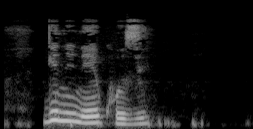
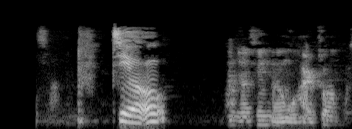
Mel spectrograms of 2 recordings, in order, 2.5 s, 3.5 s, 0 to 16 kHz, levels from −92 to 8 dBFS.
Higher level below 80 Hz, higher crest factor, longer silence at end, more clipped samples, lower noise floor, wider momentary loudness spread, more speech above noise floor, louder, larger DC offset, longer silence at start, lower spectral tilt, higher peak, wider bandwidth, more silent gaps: about the same, -64 dBFS vs -62 dBFS; about the same, 16 dB vs 18 dB; first, 0.6 s vs 0.15 s; neither; about the same, -72 dBFS vs -73 dBFS; second, 14 LU vs 23 LU; second, 51 dB vs 55 dB; second, -22 LUFS vs -16 LUFS; neither; about the same, 0.45 s vs 0.4 s; first, -6 dB/octave vs -2.5 dB/octave; second, -8 dBFS vs 0 dBFS; first, 9.6 kHz vs 7.8 kHz; neither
